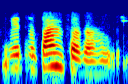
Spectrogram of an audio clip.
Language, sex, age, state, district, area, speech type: Hindi, female, 45-60, Bihar, Samastipur, rural, conversation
